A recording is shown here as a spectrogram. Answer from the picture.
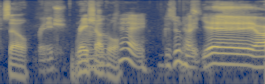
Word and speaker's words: Ra's al Ghul: It's supposed to be Ra's al Ghul, and I thought it was race, but it's not race, it's Ra's. So Ra's al Ghul.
